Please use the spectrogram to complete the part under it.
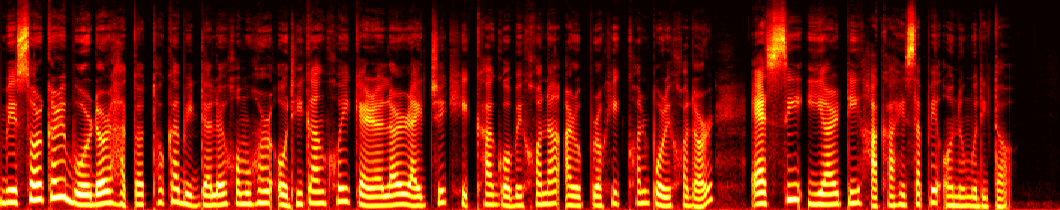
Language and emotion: Assamese, neutral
